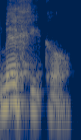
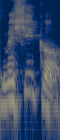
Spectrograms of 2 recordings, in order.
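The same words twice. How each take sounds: First: The x is sounded as a throaty h. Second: The x is sounded as sh. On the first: This is the later changed pronunciation. "everybody pronounced the X as X. Then it became Mexico" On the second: This is the original older pronunciation. "So we pronounce the X as a sh"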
